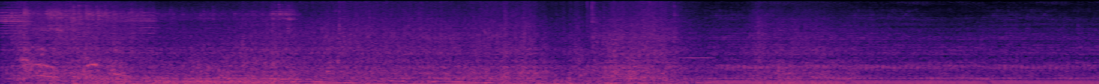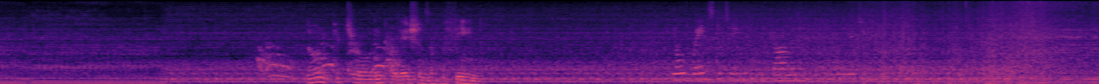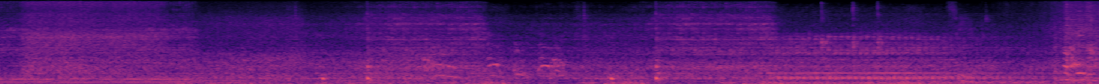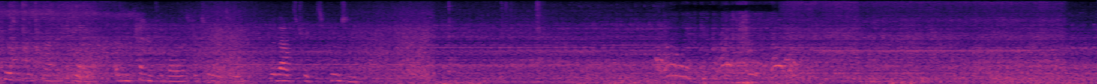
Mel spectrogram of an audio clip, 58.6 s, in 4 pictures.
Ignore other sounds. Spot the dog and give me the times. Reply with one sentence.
You can hear the dog from 0.2 to 1.6 s, from 18.1 to 19.9 s, from 34.9 to 36.9 s and from 52.6 to 54.6 s.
